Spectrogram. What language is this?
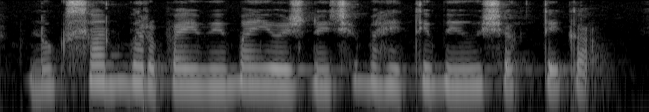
Marathi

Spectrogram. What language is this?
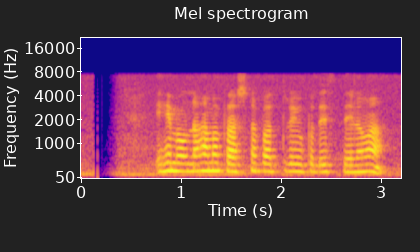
Sinhala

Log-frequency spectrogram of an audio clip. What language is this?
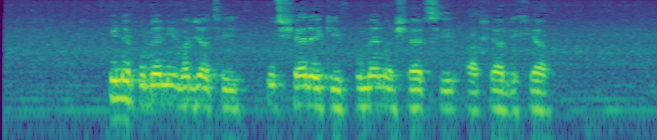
Pahari-Potwari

